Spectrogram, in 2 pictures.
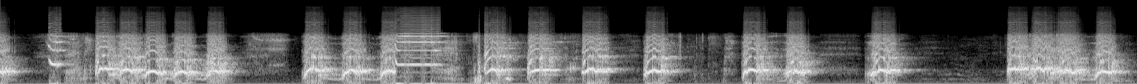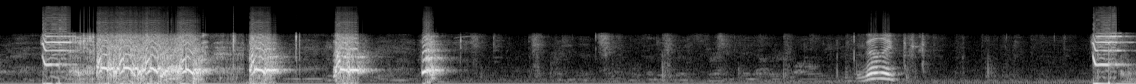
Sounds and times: Bow-wow: 0.0s - 9.2s, 10.1s - 16.0s
Yip: 0.0s - 9.2s, 10.1s - 16.1s.

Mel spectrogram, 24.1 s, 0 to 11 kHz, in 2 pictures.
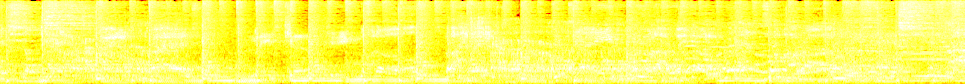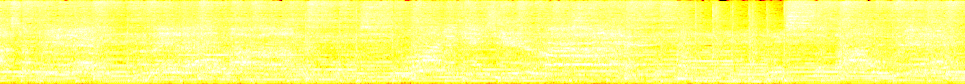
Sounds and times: Rock and roll: 0.0s - 24.1s.

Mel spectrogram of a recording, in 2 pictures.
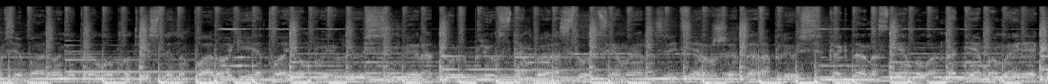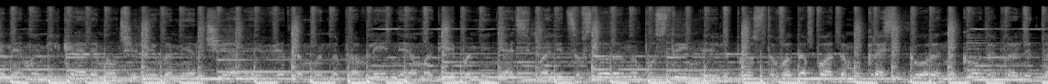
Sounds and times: Music: 0.0s - 20.9s.

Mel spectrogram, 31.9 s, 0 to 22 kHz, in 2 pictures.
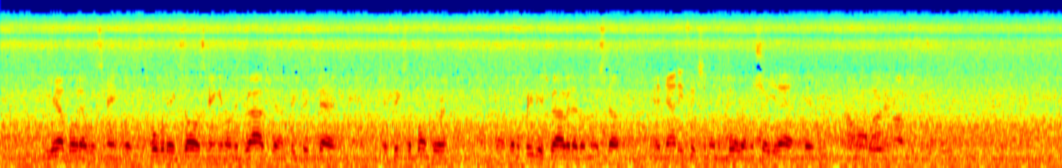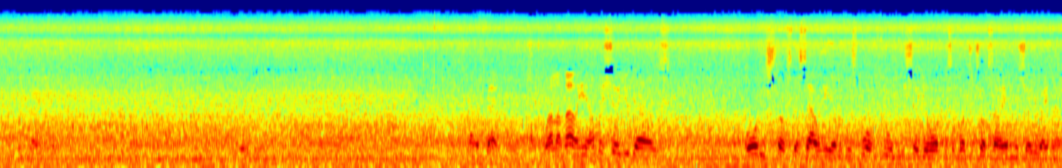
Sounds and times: Speech: 0.6s - 5.1s, 5.7s - 6.8s, 7.4s - 14.4s, 16.2s - 16.7s, 22.9s - 26.0s, 27.1s - 31.8s.

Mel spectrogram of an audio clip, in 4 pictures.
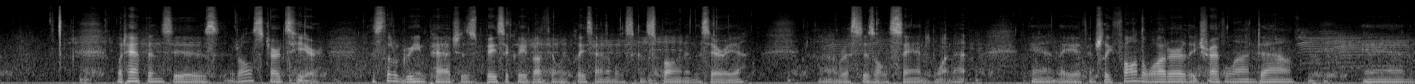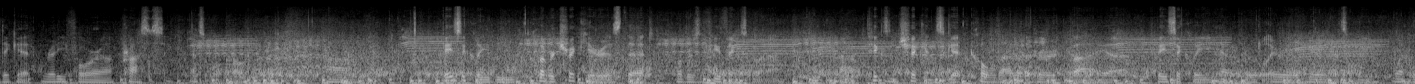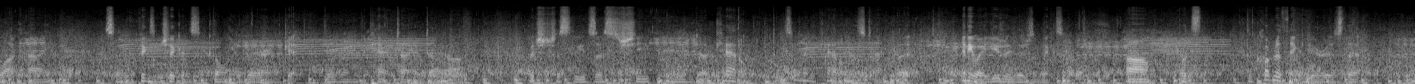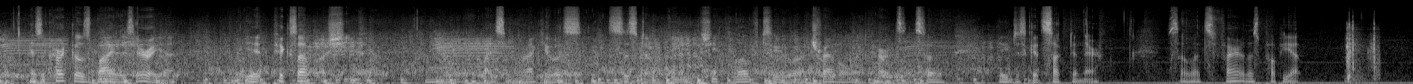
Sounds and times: Speech: 0.6s - 53.5s, 54.1s - 55.5s
Bleat: 5.1s - 7.0s, 13.0s - 14.2s, 16.0s - 44.3s, 44.9s - 52.8s.

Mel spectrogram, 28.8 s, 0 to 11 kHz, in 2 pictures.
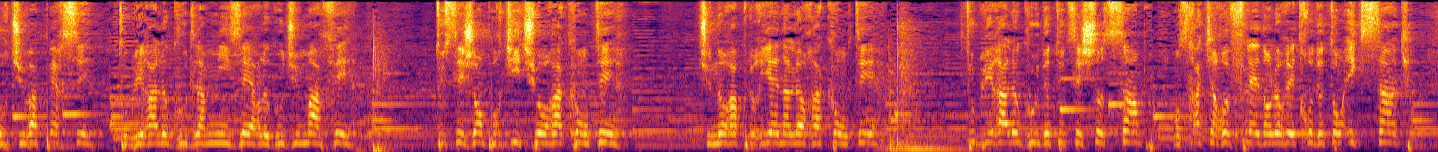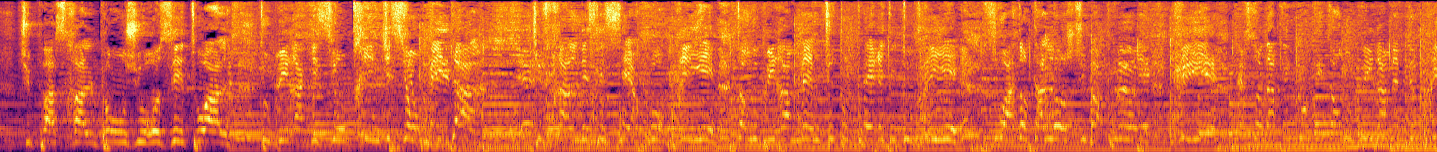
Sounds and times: Music: 0.0s - 28.7s.

